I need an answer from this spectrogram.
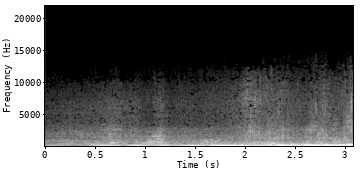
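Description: Racing car engines at a motor race on a hillside circuit. A continuous, droning engine whine that builds slightly louder and rises in pitch partway through.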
